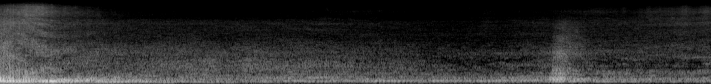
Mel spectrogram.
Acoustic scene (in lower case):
street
